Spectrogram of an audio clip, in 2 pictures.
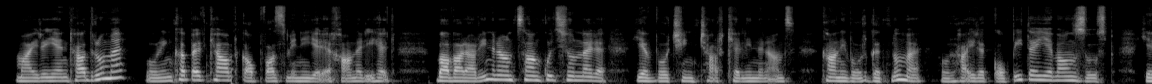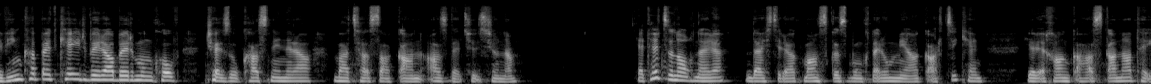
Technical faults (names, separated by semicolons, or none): skip ahead; jitter buffer speed-up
